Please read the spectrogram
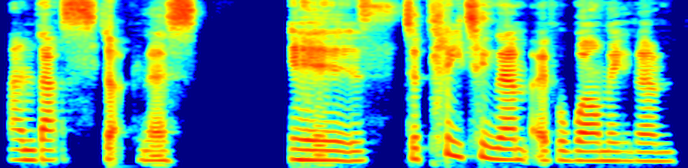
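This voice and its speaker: A British burnout recovery coach appears as a guest in a casual interview chat, describing her work enthusiastically and repeating words for emphasis. Her voice sits on the low side and sounds gravelly, with no echo.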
